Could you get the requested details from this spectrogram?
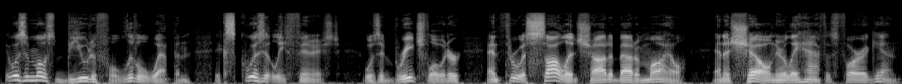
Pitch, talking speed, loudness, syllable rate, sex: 110 Hz, 195 wpm, -19 LUFS, 5.5 syllables/s, male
